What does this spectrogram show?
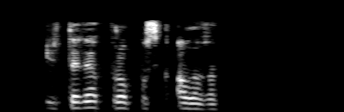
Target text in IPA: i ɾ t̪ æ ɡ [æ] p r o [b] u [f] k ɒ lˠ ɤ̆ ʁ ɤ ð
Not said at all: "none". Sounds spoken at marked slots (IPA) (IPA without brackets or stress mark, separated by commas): æ, p, s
